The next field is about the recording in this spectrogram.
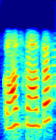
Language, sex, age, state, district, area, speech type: Hindi, female, 30-45, Uttar Pradesh, Sonbhadra, rural, conversation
